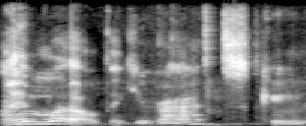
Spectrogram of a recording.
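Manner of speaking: sunny, chipper, bright, cheery voice. Voicing Angie answering a player: bright cheery Angie voice. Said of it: "You seem bright and cheery today".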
